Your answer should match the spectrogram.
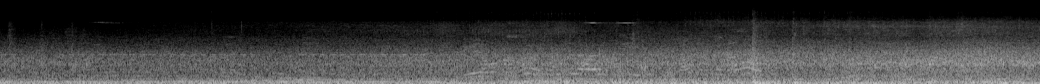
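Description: City traffic noise around a car stopped at an intersection: a steady low engine hum under the wash of surrounding vehicles, getting a little louder in the second half.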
